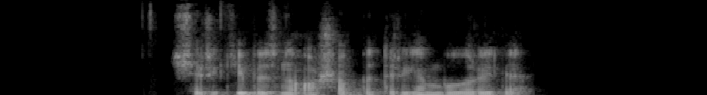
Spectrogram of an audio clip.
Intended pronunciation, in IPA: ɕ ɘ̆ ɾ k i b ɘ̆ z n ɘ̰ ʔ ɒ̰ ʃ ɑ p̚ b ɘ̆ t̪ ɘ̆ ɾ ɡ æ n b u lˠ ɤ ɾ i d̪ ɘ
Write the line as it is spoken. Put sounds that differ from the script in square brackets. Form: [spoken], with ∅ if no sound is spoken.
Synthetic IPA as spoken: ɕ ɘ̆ ɾ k i b ɘ̆ z n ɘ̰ ʔ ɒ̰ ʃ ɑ p̚ b ɘ̆ t̪ ɘ̆ ɾ ɡ æ n b u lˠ ɤ ɾ i d̪ ɘ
